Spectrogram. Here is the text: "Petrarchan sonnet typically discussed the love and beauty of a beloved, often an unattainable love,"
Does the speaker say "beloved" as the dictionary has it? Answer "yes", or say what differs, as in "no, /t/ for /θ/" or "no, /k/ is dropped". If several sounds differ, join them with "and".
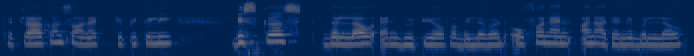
yes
